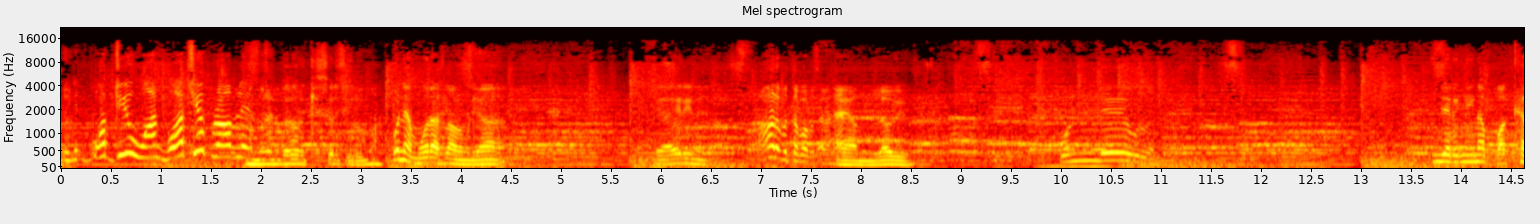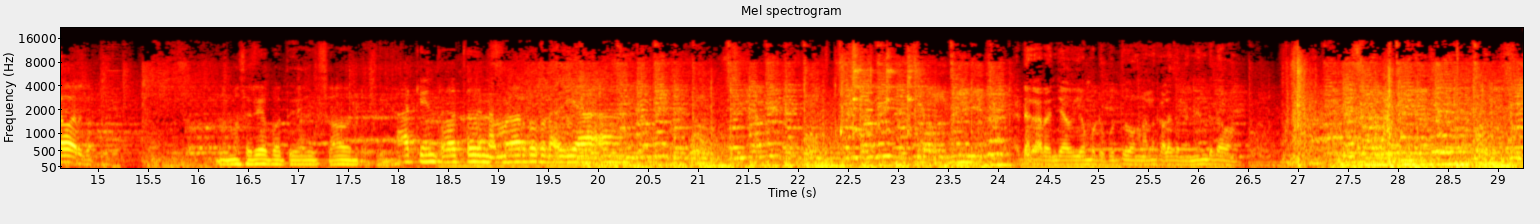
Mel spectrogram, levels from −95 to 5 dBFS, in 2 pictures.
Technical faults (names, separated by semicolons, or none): none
